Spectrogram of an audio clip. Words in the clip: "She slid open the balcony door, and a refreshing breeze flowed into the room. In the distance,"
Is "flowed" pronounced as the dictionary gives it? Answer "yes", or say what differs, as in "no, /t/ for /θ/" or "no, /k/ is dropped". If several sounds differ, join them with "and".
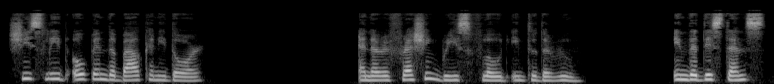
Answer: yes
